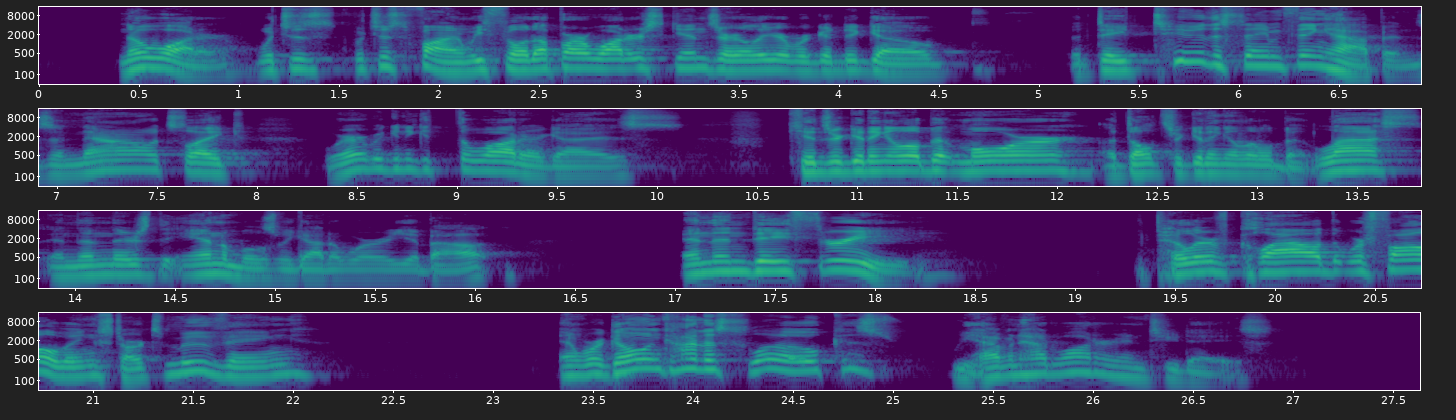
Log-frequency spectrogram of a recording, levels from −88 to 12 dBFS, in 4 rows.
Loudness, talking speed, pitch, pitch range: -30 LUFS, 195 wpm, 155 Hz, 140-180 Hz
